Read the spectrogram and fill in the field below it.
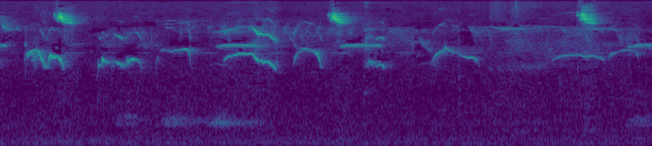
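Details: Brazilian feeder scene in an acerola tree with a Great kiskadee family: a lively run of high, curved, chattering notes, denser at the start, then sparse sharp chirps.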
